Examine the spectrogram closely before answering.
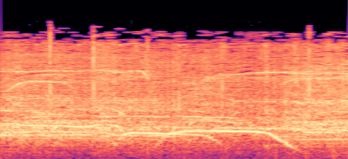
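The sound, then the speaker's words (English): A concert crowd roars as a rock band works it up, a dense, loud, steady wash of cheering with long piercing whistles sliding over the din. “And they're just pumping the crowd up to see how much louder they can make them.”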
